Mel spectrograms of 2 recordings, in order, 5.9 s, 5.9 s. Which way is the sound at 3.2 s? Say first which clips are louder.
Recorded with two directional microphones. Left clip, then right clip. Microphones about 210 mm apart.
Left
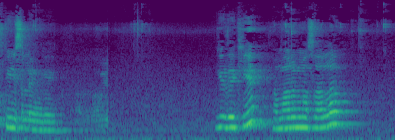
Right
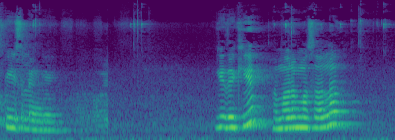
Right 5 dB; 10° left (ahead or behind).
